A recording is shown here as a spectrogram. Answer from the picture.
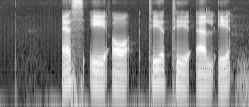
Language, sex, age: Swedish, male, 24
